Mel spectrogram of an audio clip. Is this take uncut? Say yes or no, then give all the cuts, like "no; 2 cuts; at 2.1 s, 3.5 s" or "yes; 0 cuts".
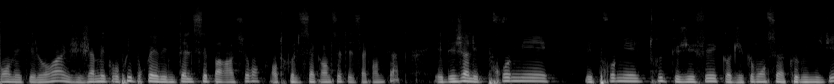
no; 1 cut; at 2.6 s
